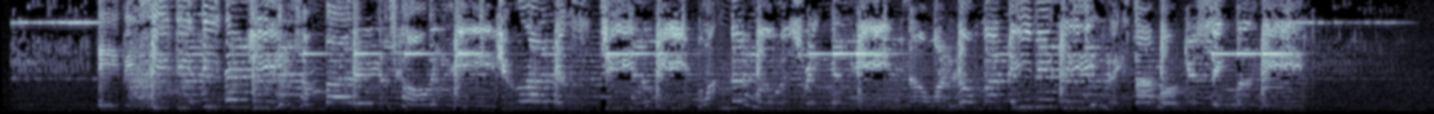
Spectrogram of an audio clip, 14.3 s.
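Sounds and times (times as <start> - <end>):
children's song: 1.0 - 13.2.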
